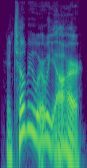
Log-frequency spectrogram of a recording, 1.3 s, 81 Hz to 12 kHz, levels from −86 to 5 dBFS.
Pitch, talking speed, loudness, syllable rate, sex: 155 Hz, 275 wpm, -15 LUFS, 7.1 syllables/s, male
